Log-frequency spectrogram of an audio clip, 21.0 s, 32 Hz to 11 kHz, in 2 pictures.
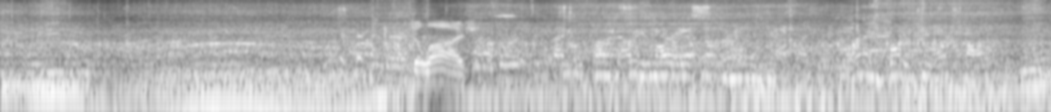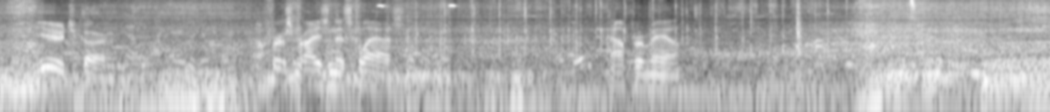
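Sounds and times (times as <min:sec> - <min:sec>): car engine running at low speed: 0:00.0 - 0:21.0
people talking: 0:01.6 - 0:10.2, 0:10.8 - 0:15.1, 0:16.0 - 0:17.4.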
